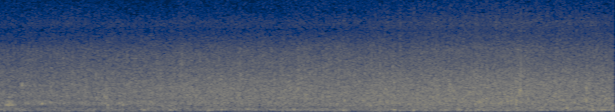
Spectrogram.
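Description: Steady broadband roar of the second of a series of waterfalls, loud and continuous with no pauses, filling the whole stretch like heavy rushing water.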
